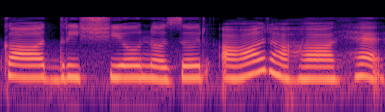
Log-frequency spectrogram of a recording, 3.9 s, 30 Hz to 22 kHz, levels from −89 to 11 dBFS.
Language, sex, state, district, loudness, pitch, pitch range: Hindi, male, Punjab, Fazilka, -15 LUFS, 230 Hz, 225-235 Hz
